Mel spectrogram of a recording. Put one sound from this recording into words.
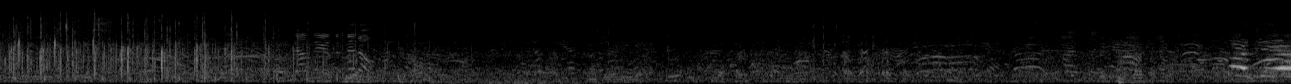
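Men on the sideline talk and shout nearby.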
